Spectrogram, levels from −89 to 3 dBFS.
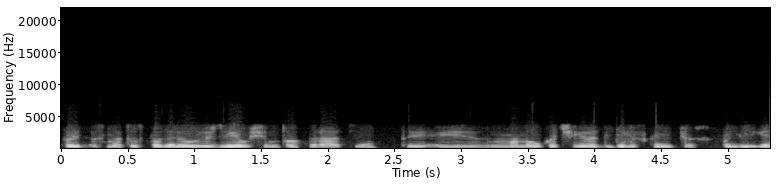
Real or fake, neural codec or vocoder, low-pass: real; none; 7.2 kHz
